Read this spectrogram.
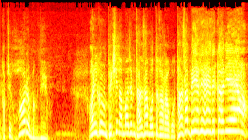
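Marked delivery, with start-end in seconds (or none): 1.8-5.0 a hometown friend angrily defending the vaccine, getting loud and shrill; angry retort. Retold or imitated. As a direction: voice climbing high and hot, rushed. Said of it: "막 성질을 막 내".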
